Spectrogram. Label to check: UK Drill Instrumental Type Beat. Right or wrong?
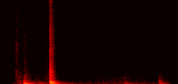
Wrong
